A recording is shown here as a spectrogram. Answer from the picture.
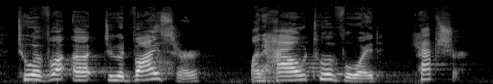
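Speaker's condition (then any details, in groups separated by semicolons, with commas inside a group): No condition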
